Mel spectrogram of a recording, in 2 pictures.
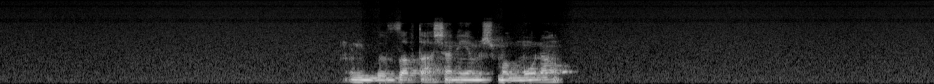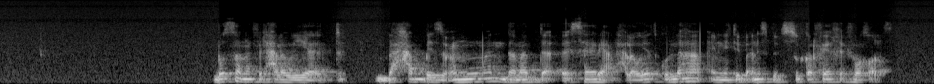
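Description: Gain pumping runs through the whole clip: the level swings by roughly 15 dB as a fast limiter clamps down on each loud syllable, likely because the input gain is set far too high. The room noise sits about 41 dB below the speech, and the speech is left squashed and flat in dynamics.

A loud pop lands at 14.17 to 14.19 s, peaking roughly 20 dB above the speech, and a second at 16.34 to 16.36 s, about 15 dB above. Each is a single sharp click over the continuing speech, likely a voltage spike from a plug, switch or static discharge.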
